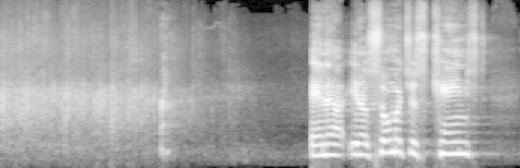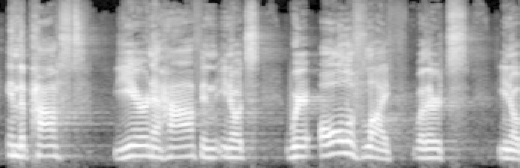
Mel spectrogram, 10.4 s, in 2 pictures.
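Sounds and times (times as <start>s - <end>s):
faint audience applause at a packed church gathering: 0.0s - 2.4s
speech: 3.1s - 10.3s.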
